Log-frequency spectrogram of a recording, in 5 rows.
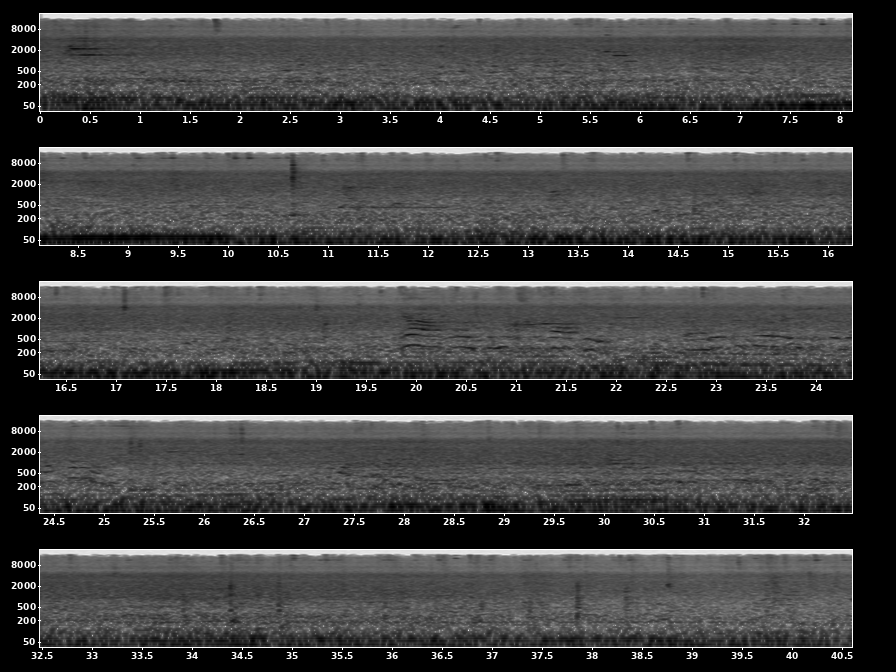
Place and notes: Löhrrondell, square, Koblenz, Deutschland - Löhrrondell 3
Binaural recording of the square. Third of several recordings to describe the square acoustically. More remote, people waiting, entering a shop, leaving, talking on the phone.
